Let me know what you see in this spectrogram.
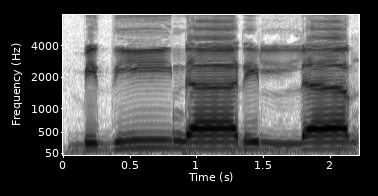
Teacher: यहाँ नून की आवाज़ बिल्कुल साइलेंट ख़त्म हो जाएगी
